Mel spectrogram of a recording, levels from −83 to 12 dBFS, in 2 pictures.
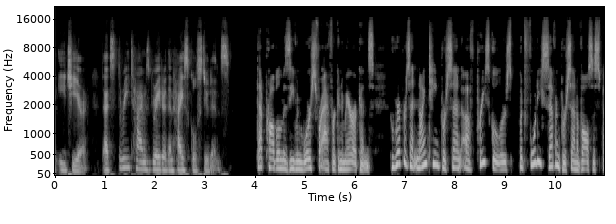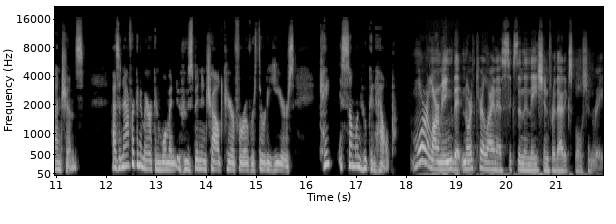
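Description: No technical faults can be heard anywhere in this speech recording. There is nothing to place on a timeline, so no events are listed here.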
